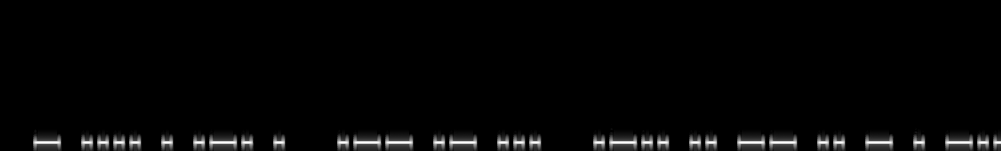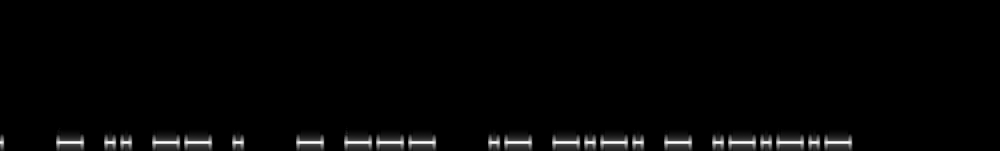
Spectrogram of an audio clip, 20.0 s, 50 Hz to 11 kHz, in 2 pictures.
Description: Morse code, heard as a keyed tone, about 15 wpm, 700 Hz. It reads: THERE WAS LIMITED TIME TO ACT.
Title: Sentences from Top 1000 Words - Review Part 6 - 15wpm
